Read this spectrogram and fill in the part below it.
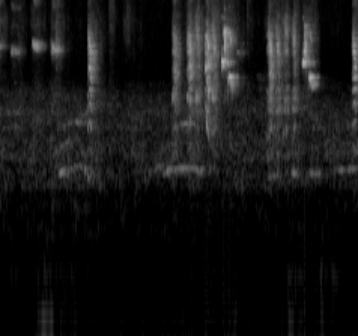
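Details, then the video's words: Zebra finch calling and singing: short high piping notes followed by buzzy, harsh bursts, several strung together in the second half. "Burung pipit zebra gajorrrrr"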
